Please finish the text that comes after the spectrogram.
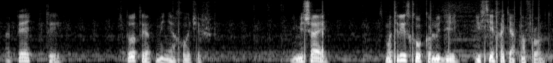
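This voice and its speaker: An actor playing a gruff, weary military recruitment commander in an audio drama, curt and stern as he questions young volunteers. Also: medium pitch, big pitch swings, unhurried, pauses often, warm tone. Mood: gruff, impatient. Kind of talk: stage-style audio drama acting. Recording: music under the voice.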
